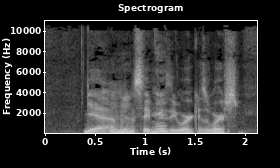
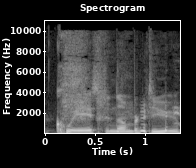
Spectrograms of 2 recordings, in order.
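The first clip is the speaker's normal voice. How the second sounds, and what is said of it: Bad put-on Danish accent. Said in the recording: “This is my bad Danish accent”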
